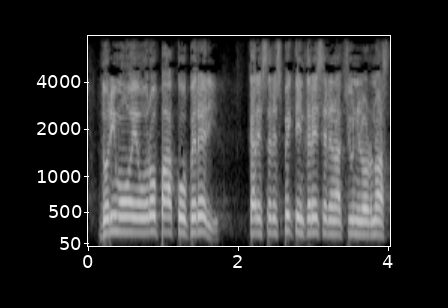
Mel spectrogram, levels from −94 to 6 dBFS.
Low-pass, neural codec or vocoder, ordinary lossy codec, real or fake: 7.2 kHz; none; none; real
